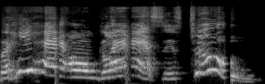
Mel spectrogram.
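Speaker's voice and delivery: deliberately grating, annoying high, drawn-out voice. Retelling a conversation, speaker quotes Tisha's reply in Tisha's annoying voice. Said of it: "in that annoying voice that she always likes to use".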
